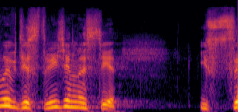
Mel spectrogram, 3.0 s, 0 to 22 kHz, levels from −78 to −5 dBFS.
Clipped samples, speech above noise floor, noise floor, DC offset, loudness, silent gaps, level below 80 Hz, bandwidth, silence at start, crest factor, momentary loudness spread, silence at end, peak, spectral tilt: under 0.1%; 33 dB; -56 dBFS; under 0.1%; -23 LUFS; none; -54 dBFS; 17 kHz; 0 s; 18 dB; 20 LU; 0 s; -6 dBFS; -4 dB/octave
